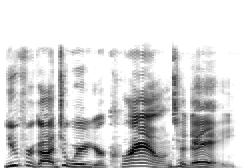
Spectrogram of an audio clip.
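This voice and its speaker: Woman as a mocking soldier, very animated. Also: a little high, measured pace, no echo, full character voice. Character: scoffing, bullying male castle soldier. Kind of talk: children's storybook read-aloud.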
